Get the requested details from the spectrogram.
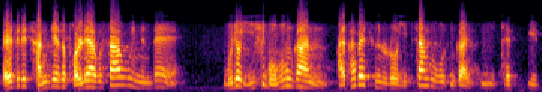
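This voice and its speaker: A woman's voice: animated, moderate pace, pushed and bright, rough recording. A woman speaking through a voice disguiser as an anonymous parent in a live radio interview, indignantly listing complaints point by point. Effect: voice disguised by a pitch changer. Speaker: parent of a camp participant.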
